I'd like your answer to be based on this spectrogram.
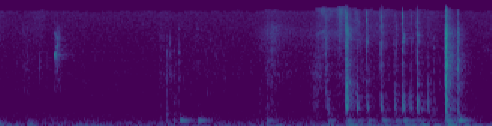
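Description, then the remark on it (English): Rapid clacking of keys on a computer keyboard, irregular bursts of typing that grow denser and louder toward the end, with no voices. “As the microphone picks up me typing.”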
